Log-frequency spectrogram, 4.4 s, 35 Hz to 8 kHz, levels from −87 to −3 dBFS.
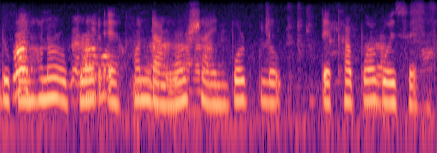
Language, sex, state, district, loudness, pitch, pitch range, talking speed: Assamese, female, Assam, Sonitpur, -19 LUFS, 220 Hz, 210-230 Hz, 125 wpm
